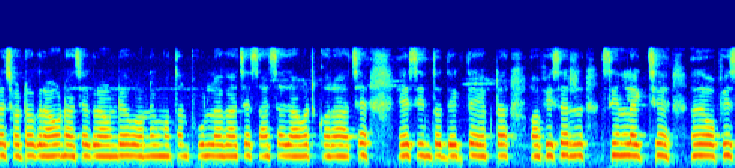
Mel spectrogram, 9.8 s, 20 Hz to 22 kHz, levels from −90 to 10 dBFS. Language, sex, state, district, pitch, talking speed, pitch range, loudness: Bengali, female, West Bengal, Purulia, 240 Hz, 165 wpm, 235-245 Hz, -14 LUFS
